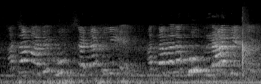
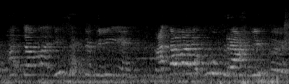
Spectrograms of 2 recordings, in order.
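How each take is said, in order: First: It is said in an angry voice. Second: It is said while laughing.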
